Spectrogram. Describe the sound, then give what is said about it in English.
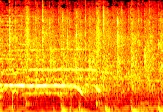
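A small group claps for a few seconds, the sharp claps loose and uneven rather than a full roar, while a steady whistling tone runs through the first half. “Clap it up one time.”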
